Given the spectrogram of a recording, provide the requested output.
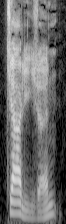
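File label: "jia1li3ren2", Chinese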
